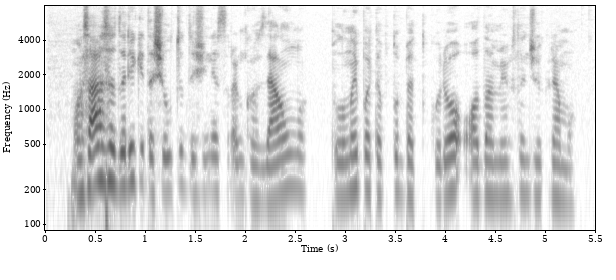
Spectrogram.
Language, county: Lithuanian, Vilnius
